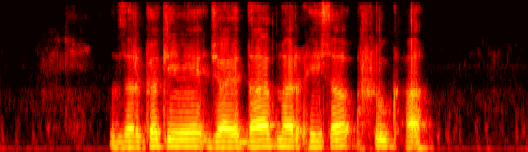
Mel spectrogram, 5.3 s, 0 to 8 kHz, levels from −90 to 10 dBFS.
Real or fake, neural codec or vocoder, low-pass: fake; codec, 16 kHz, 4.8 kbps, FACodec; 7.2 kHz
